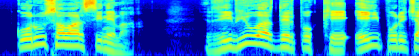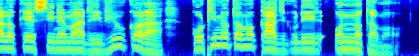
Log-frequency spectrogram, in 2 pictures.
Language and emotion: Bengali, neutral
